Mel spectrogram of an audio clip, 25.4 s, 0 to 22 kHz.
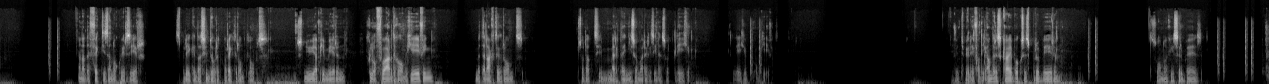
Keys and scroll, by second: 3.9 Up, 4.4 Right, 4.7 Up, 5.3 Left, 5.5 Up, 6.4 Left, 6.5 Up, 6.8 Left, 7.0 Up, 7.5 Left, 7.7 Up, 8.4 Left, 9.0 Up, 9.6 Left, 9.9 Up, 10.3 Left, 10.5 Up, 10.9 Left, 13.3 Up, 13.5 Right, 13.7 Up.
